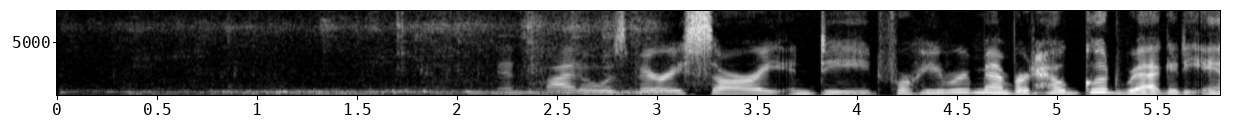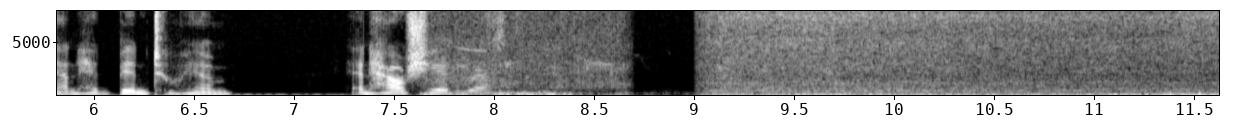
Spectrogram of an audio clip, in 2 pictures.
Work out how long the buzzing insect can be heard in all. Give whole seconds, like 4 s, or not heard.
4 s.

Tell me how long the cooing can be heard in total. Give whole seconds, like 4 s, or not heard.
3 s.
